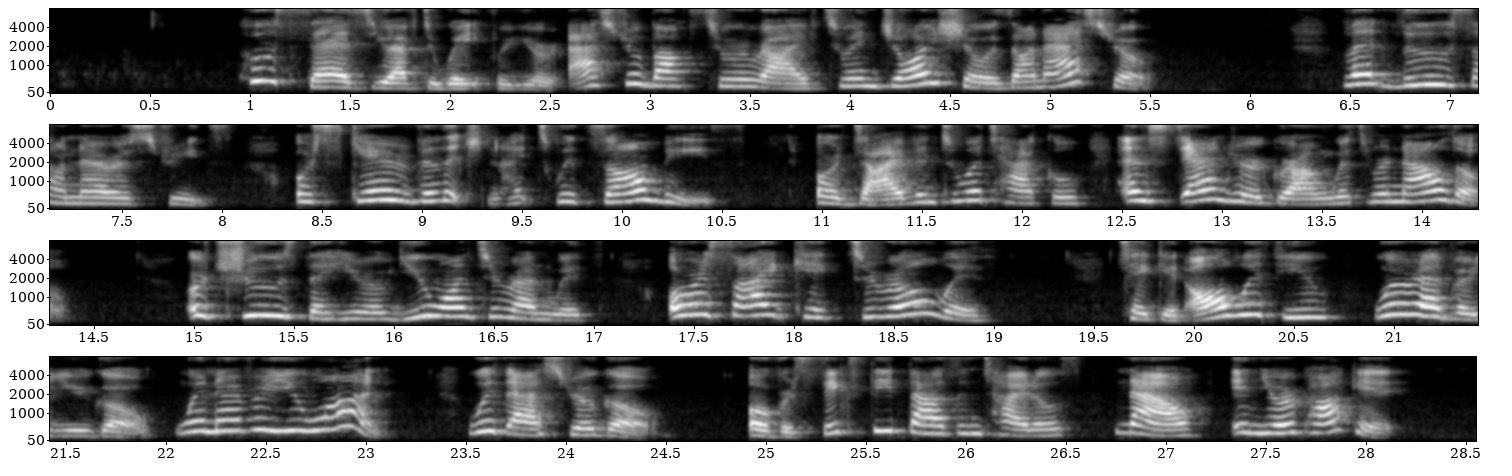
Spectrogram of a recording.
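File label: ENGLISH VO Guide; Astro GO Digital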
